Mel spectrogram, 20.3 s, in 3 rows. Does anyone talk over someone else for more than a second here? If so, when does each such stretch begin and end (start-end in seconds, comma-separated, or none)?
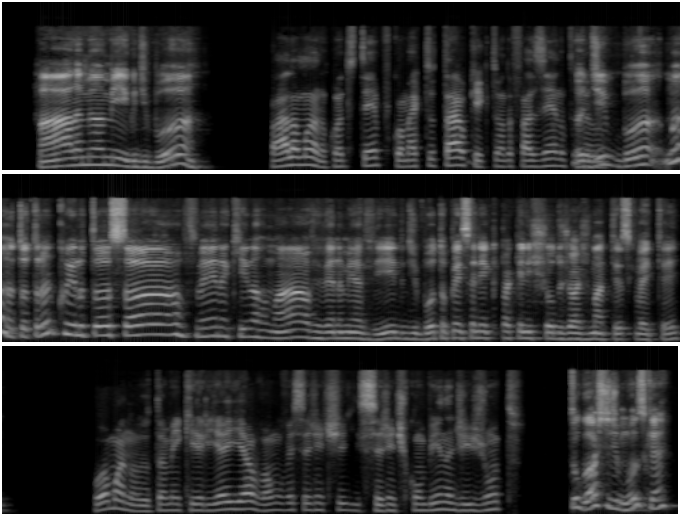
none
